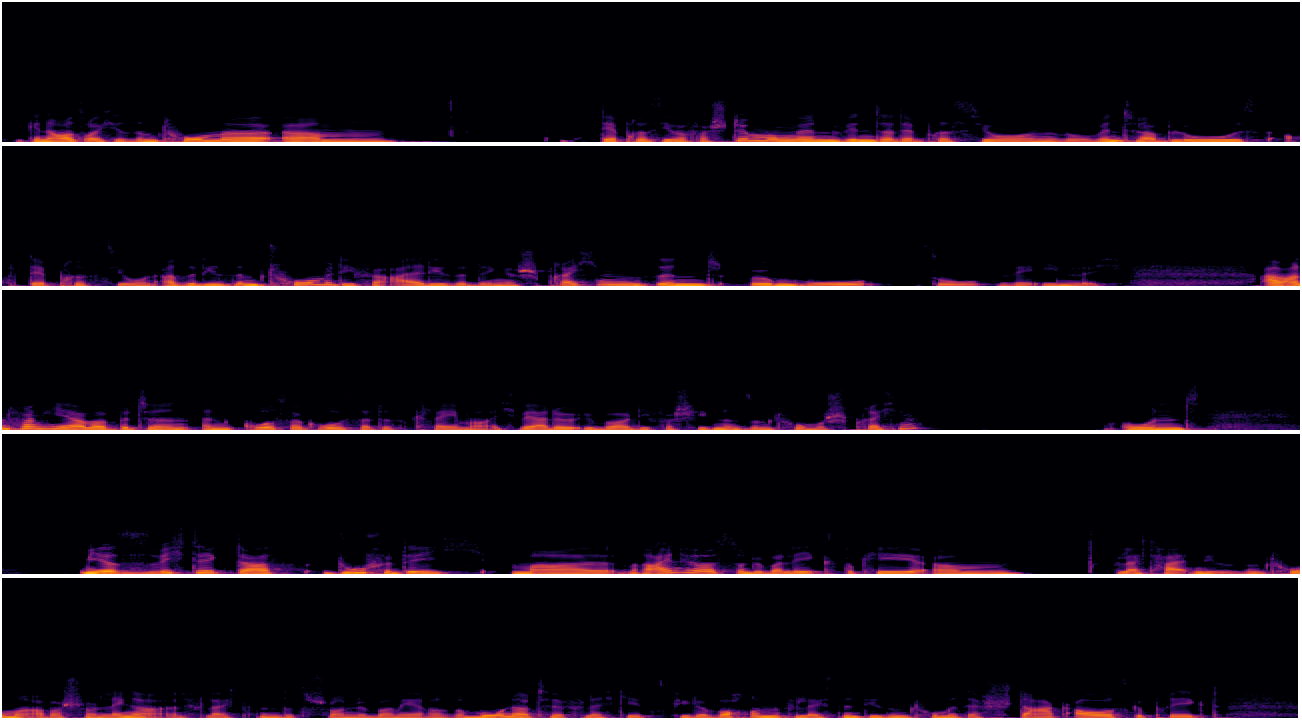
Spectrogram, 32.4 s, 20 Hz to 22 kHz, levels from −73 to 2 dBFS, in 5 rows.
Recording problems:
muffled; very; fading above 2.5 kHz
high frequencies cut off; noticeable; nothing above 8 kHz

